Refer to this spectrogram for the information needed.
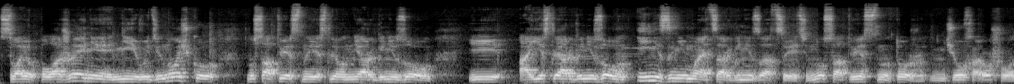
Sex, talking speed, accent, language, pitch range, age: male, 140 wpm, native, Russian, 130-165 Hz, 20-39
